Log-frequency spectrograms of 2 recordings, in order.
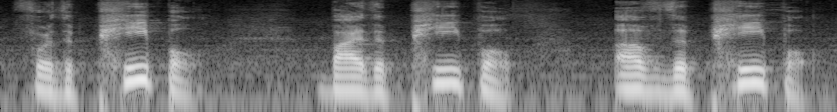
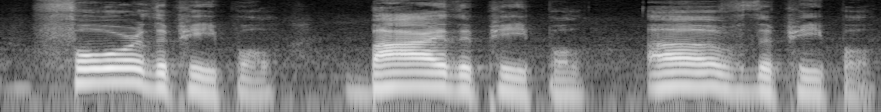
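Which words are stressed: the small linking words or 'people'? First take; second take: people; for, by, of. First: The stress falls on each word people. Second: The stress falls on for, by and of. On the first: The speaker calls it right. "he put the emphasis on the word people" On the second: The speaker calls it wrong. "People tend to put the emphasis in the wrong parts of the quote"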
